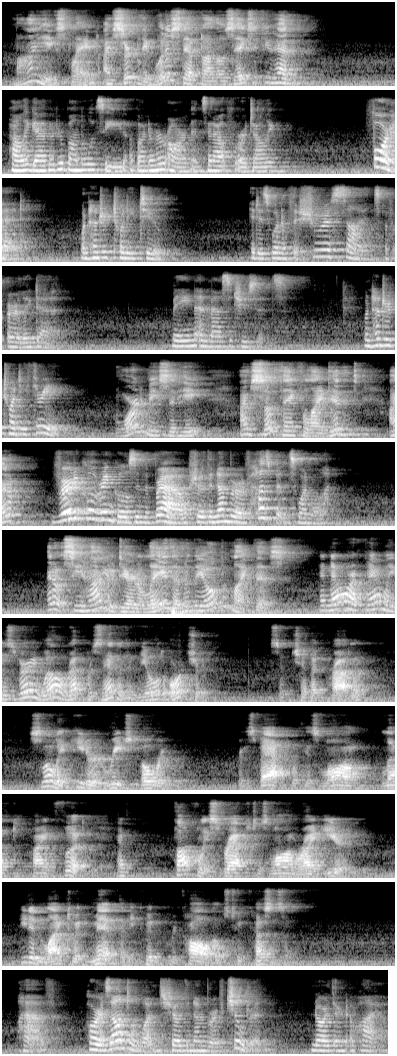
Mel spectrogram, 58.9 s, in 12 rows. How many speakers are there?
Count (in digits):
3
